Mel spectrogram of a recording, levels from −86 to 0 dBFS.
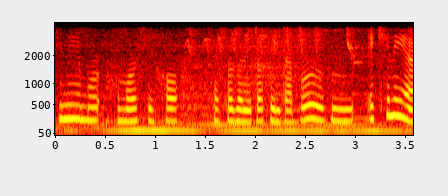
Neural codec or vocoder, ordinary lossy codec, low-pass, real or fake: none; none; 3.6 kHz; real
